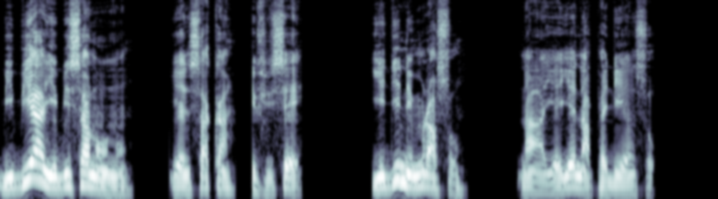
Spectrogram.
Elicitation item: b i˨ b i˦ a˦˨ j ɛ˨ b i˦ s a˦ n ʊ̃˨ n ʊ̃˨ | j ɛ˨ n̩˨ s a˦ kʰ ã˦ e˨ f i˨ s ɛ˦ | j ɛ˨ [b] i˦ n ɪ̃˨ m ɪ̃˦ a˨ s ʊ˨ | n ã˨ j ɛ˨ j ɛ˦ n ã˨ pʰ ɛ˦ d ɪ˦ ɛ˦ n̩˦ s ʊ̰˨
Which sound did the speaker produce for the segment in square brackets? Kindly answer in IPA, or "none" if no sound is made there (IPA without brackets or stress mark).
d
